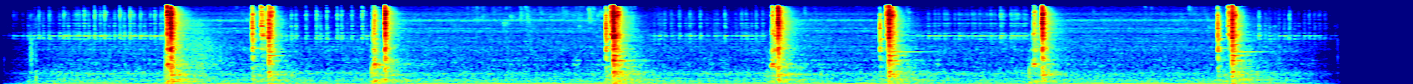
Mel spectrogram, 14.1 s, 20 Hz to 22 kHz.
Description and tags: STE-001 Fountain Bottom Pedal
Actioning the bottom pedal of a water fountain from the university.
campus-upf, fountain, UPF-CS12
